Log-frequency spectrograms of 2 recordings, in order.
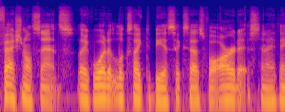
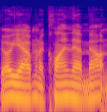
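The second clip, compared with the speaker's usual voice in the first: fired-up, eager, motivated, can-do tone; 2 semitones higher than usual. Retelling the other speaker's reply after being handed the floor: imitating a motivated voice. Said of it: "I loved hearing the motivation in your voice".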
